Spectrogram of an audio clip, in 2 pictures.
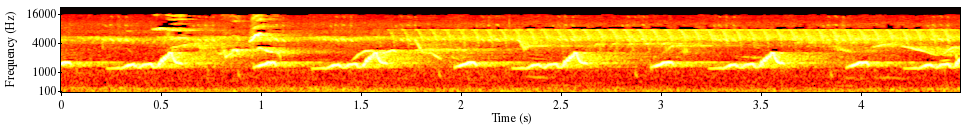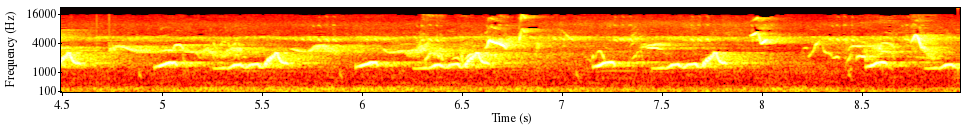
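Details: ['Eastern whip-poor-will at night giving a long run of rhythmic whistled phrases, about one per second, each rising sharply at the end, with a brief high buzzing insect trill early on.']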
